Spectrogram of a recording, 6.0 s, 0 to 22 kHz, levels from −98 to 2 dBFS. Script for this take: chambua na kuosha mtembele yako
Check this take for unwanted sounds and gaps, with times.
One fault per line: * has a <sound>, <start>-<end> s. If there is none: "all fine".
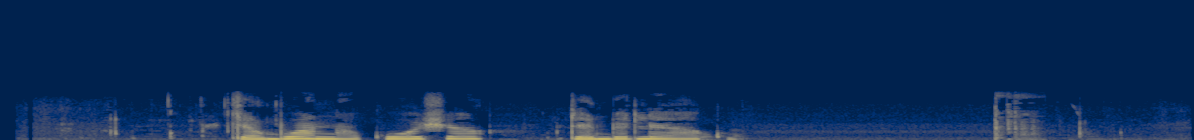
* has a thud, 5.0-5.3 s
